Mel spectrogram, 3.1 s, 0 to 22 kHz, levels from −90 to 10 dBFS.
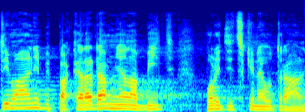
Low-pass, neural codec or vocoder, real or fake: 14.4 kHz; none; real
